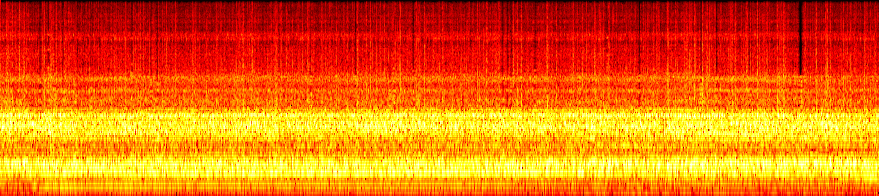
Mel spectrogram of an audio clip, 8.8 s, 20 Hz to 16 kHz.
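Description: Yamaha YZF-R1M's 998 cc crossplane inline-four engine, picked up close by the bike-mounted camera, running steadily while the motorcycle rolls slowly. Its pitch sags a little in the second half.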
